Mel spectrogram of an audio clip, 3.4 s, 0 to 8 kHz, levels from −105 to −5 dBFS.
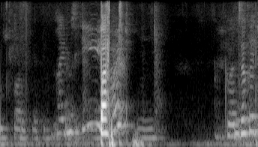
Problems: background sounds at intervals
